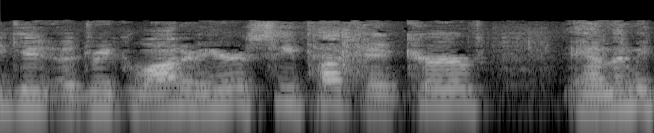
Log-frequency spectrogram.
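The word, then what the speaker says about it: CPUQ: I'll hope that you write these down a see puck pronounced see poxy p uq cpu q so what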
